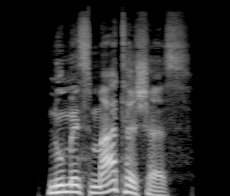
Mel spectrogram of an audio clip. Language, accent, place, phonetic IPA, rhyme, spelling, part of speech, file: German, Germany, Berlin, [numɪsˈmaːtɪʃəs], -aːtɪʃəs, numismatisches, adjective, De-numismatisches.ogg
- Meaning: strong/mixed nominative/accusative neuter singular of numismatisch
